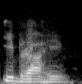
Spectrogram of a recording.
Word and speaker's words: Ibrahim: Is it Ibrahim or Ibrahim? Ibrahim. Okay, with the accent on the A.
